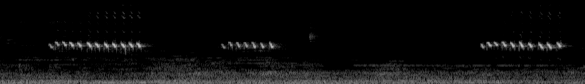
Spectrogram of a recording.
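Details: Rolling 'ngerol' song of a female sooty-headed bulbul, a lure for rival birds: three rapid chattering trills of bright identical notes, long, short, then long again, separated by quiet gaps.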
